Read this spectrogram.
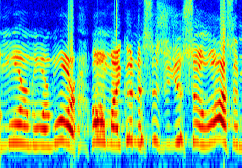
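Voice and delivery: loud, high gushing; hammed-up giddy cheering; mock excitement. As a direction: gush like a thrilled fan. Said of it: "get all excited and go".

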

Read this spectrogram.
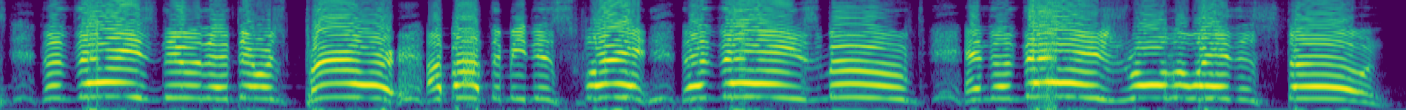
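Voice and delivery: high, loud preacher's delivery; full-force preaching. Acted. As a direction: drive each phrase home like a fired-up preacher.

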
